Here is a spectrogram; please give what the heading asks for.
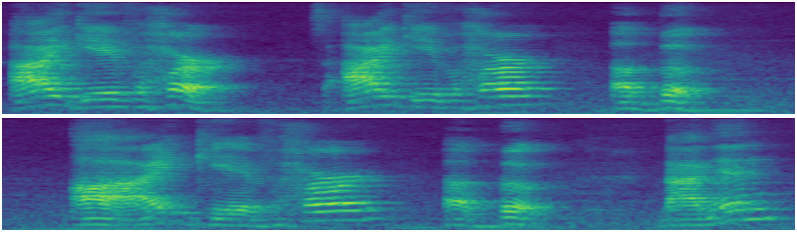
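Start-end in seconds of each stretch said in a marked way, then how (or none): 0.0-6.8 very slow, leaning on her; slow drill. Shown as a demonstration. Teacher modeling her for students. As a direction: draw out each word, land on her. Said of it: "her라는 발음이 돼요".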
